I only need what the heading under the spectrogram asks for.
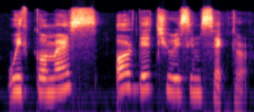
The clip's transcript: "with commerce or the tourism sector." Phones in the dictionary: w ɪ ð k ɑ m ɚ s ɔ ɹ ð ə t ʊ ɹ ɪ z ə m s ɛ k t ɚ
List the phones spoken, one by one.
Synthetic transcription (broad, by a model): w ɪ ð k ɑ m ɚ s ɔ ɹ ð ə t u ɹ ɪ s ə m s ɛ k t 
